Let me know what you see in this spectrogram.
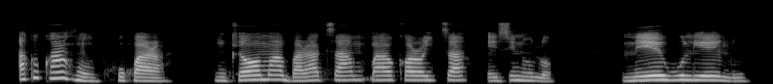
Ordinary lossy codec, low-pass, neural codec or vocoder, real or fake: none; 7.2 kHz; none; real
